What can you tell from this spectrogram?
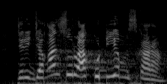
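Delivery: acting out an angry child; angry defiance. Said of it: "bisa marah".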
